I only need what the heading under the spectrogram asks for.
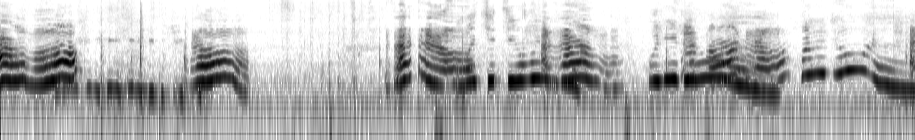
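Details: Indoor pet Moluccan cockatoo running through talking phrases, string after string of sliding, harmonic syllables with rising and falling inflections, plus faint tapping sounds in the background.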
